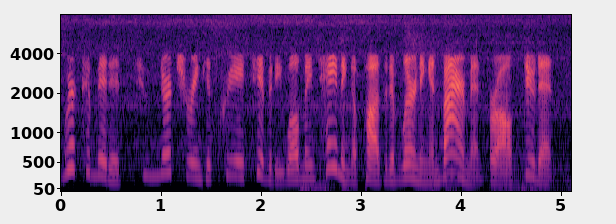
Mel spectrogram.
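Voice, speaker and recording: A woman's voice: on the high side, sing-song, fast, sharp tone, a little hiss or hum. A woman speaking in a polished, formal phone manner, effusive, diplomatic and courteous, like a school principal. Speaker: AI prank caller posing as school principal. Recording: dull lo-fi phone call playback.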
